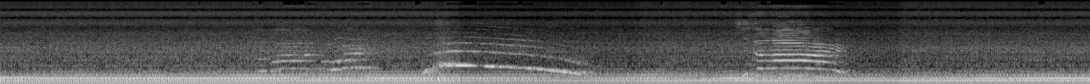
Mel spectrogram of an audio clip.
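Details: 1988 Honda CRX, mid-engine Acura Integra swap with custom turbo kit, after build: smooth steady idle with constant hum, no knocks or misfires, cat meowing nearby; normal idle.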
